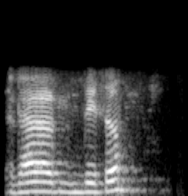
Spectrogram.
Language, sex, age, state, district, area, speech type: Odia, male, 18-30, Odisha, Mayurbhanj, rural, conversation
